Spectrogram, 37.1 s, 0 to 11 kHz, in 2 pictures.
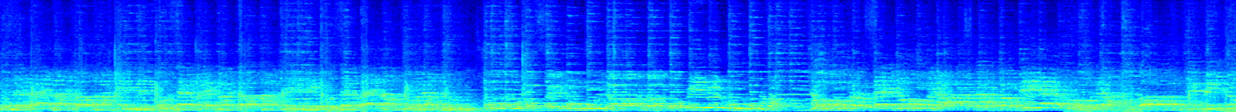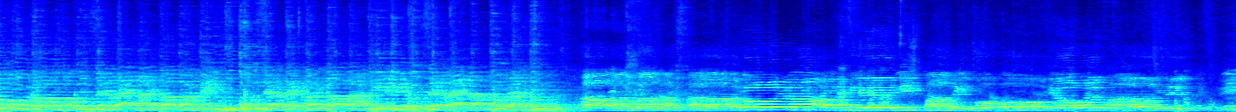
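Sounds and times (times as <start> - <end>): deep accompaniment: 0.0 - 27.6
men and women singing together: 0.0 - 37.0.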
